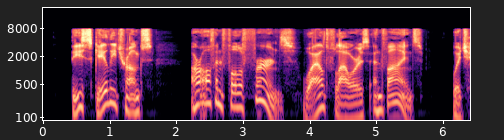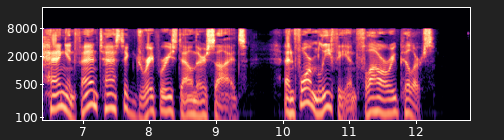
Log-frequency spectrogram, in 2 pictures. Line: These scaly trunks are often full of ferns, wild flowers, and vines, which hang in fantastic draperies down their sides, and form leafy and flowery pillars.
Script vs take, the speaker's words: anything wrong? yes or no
no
